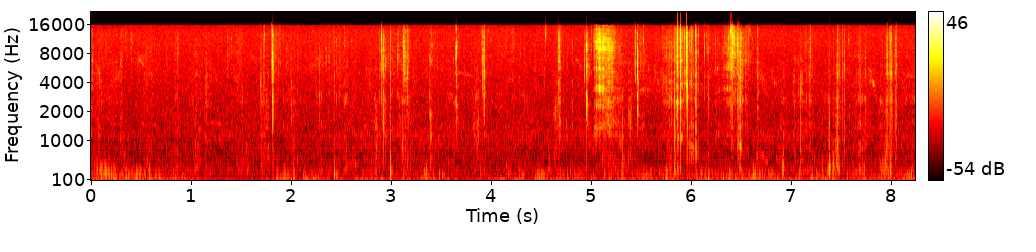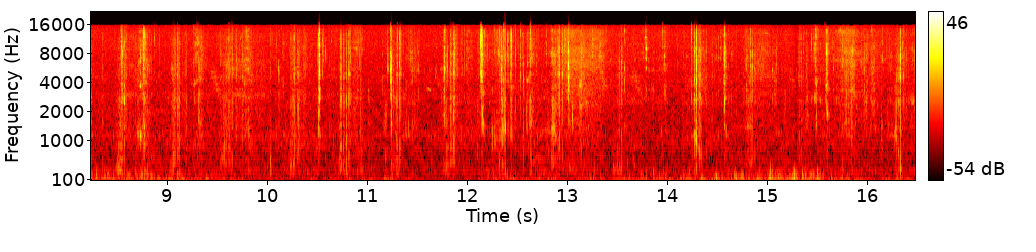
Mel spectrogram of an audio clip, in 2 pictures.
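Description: Close-up chewing and crunching of food: many irregular crisp clicks and crunches with no steady rhythm.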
